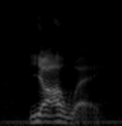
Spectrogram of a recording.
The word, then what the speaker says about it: Yahweh: So this is God's divine name, which a lot of Hebrew scholars will say is pronounced Yahweh.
